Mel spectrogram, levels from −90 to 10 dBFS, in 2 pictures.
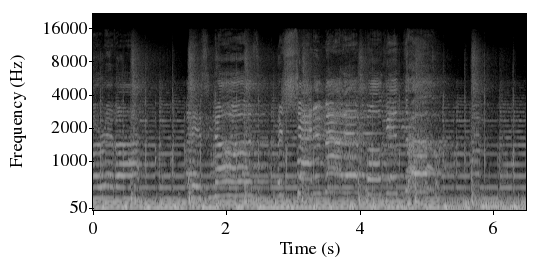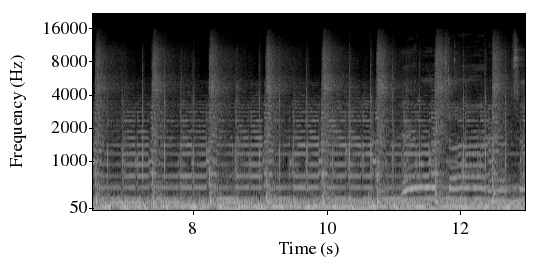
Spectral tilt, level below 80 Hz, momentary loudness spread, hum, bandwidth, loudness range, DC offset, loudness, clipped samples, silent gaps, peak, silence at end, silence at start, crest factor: -6 dB/octave; -30 dBFS; 3 LU; none; 15 kHz; 2 LU; under 0.1%; -28 LUFS; under 0.1%; none; -10 dBFS; 0 s; 0 s; 16 dB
